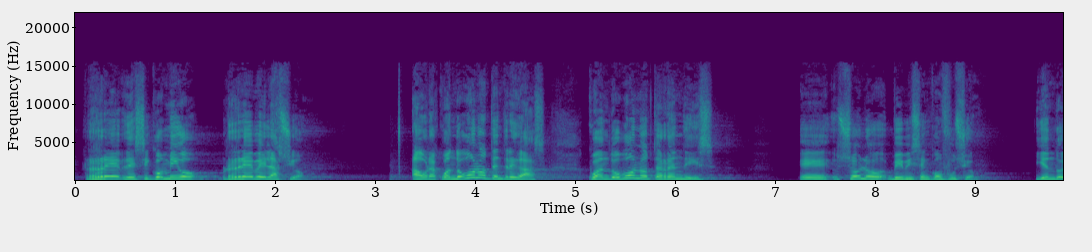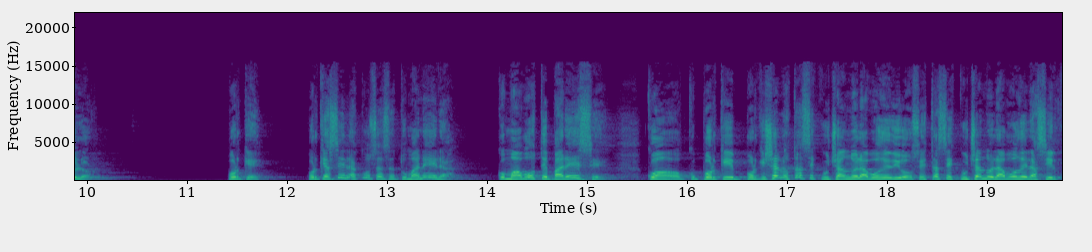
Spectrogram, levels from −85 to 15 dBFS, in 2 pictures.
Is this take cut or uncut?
uncut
